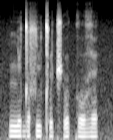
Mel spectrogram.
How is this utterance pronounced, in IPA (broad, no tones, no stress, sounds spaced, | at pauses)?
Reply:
n ʏ d ɔ s y tʼ ʊ t͡ʃʼ ʊ k o ɣ ə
